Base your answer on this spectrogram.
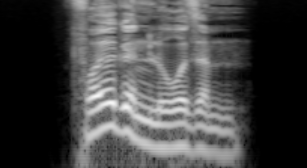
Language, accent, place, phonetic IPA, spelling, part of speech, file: German, Germany, Berlin, [ˈfɔlɡn̩loːzm̩], folgenlosem, adjective, De-folgenlosem.ogg
- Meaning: strong dative masculine/neuter singular of folgenlos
